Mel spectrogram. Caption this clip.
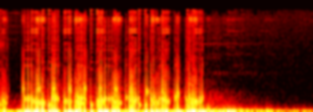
progressive psytrance goa psytrance
psytrance, progressive, goa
